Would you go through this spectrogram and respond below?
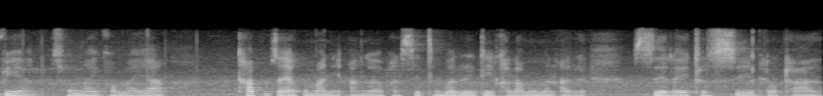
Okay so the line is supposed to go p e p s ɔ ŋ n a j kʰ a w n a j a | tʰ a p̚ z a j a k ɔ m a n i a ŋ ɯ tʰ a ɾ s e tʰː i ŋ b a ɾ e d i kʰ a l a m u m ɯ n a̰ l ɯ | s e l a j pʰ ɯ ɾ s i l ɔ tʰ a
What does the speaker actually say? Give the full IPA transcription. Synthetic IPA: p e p s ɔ ŋ n a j kʰ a w n a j a | tʰ a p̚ z a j a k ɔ m a n i a ŋ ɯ pʰ a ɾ s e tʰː i ŋ b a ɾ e d i kʰ a l a m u m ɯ n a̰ ɾ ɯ | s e ɾ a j tʰ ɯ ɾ s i l ɔ tʰ a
